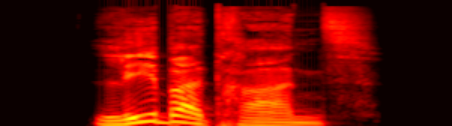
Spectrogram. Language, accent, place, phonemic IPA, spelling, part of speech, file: German, Germany, Berlin, /ˈleːbɐˌtʁaːns/, Lebertrans, noun, De-Lebertrans.ogg
- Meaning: genitive singular of Lebertran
